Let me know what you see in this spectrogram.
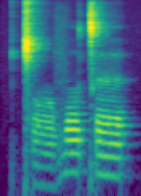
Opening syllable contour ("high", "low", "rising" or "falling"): low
